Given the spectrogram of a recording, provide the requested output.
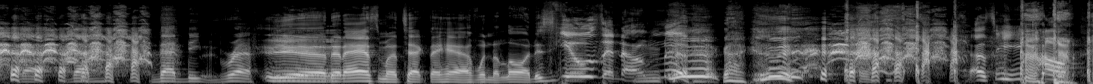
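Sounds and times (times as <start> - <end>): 
people chuckling and laughing: 0.0 - 1.8, 6.9 - 10.7
speech: 0.1 - 10.9
man giving short rough coughs: 6.7 - 10.9.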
